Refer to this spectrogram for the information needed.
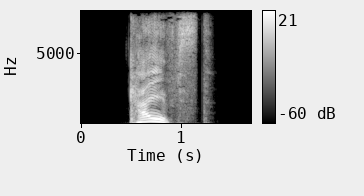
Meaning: second-person singular present of keifen
- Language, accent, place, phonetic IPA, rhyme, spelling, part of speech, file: German, Germany, Berlin, [kaɪ̯fst], -aɪ̯fst, keifst, verb, De-keifst.ogg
